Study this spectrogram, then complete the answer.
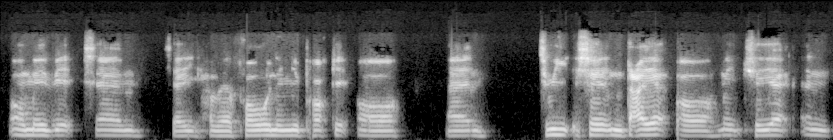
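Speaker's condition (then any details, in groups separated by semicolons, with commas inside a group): Cerebral palsy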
